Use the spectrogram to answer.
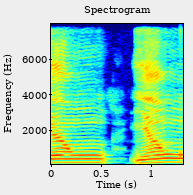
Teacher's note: enggak boleh dipanjangkan juga karena ini hanya huruf Lin kecuali kita berhenti di Yaum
